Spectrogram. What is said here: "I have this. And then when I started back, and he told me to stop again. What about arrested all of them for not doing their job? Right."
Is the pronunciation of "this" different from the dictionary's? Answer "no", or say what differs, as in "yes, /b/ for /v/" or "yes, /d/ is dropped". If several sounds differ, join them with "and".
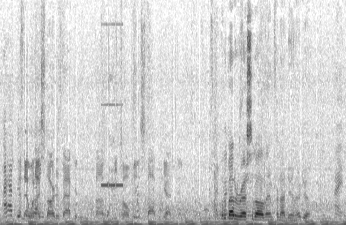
yes, /s/ is dropped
